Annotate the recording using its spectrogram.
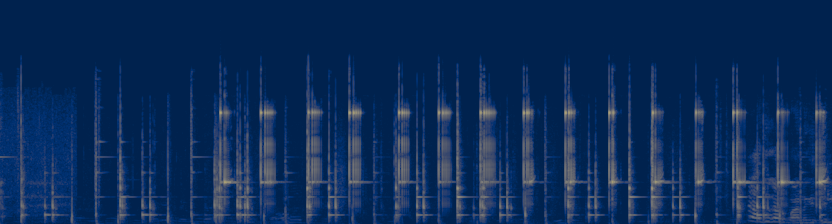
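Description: A wooden pestle pounding in a wooden mortar in a steady rhythm, about three to four strokes a second. About two seconds in, two small porcelain cups start clinking together in time with it, ringing.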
